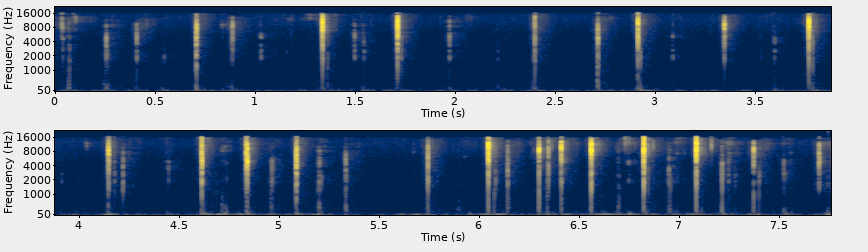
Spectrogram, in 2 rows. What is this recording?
Lock 2 - Shackle
Struggle with lock shackle
close, closing, door, gate, key, keys, lock, locking, locks, open, opening, padlock, pick, picking, shut, unlock, unlocking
